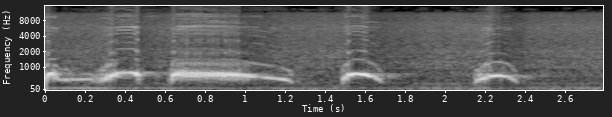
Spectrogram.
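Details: Spotted dove cooing as a lure for other doves, 'giọng thổ' voice, rural setting: a short rising note, a long bowed coo, and two clipped end notes spaced about half a second apart, clean background.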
